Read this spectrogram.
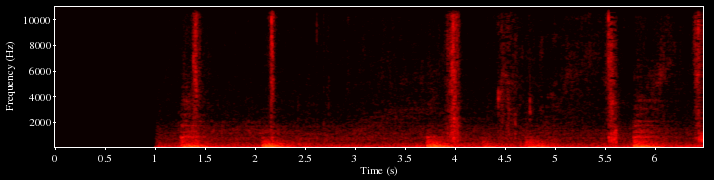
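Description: Soft slime squelches and pops under pressing fingers.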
